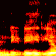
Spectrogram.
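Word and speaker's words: Cnidaria: यहाँ पे सी साइलेंट है, इसे निडेरिया बोलते हैं।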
